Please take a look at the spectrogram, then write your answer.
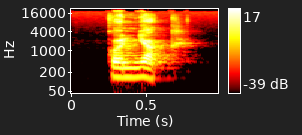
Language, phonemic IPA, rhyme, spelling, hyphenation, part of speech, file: Dutch, /kɔnˈjɑk/, -ɑk, cognac, cog‧nac, noun, Nl-cognac.ogg
- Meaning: cognac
